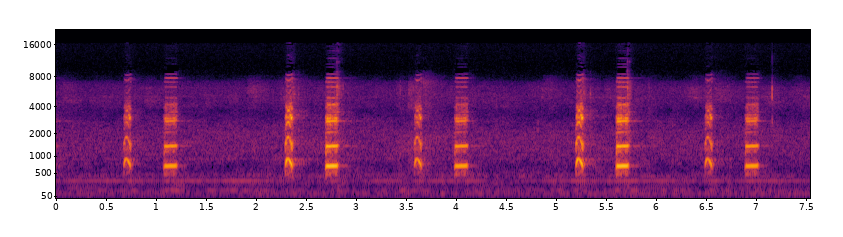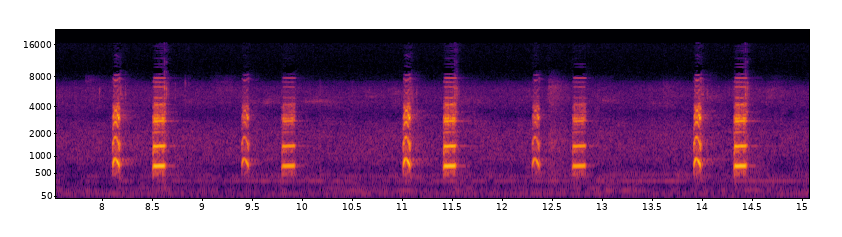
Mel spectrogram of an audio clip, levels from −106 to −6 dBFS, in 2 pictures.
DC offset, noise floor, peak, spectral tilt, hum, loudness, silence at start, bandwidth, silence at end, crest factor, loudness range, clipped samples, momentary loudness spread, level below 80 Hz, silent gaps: under 0.1%; -60 dBFS; -12 dBFS; 0.5 dB/octave; none; -29 LUFS; 0.65 s; 9 kHz; 0.6 s; 22 dB; 1 LU; under 0.1%; 12 LU; -80 dBFS; none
